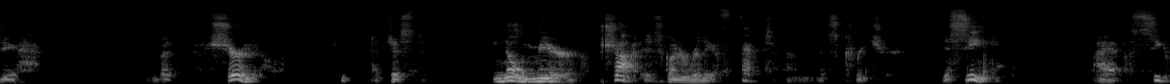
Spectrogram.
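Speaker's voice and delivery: voice dropped low, hushed. Voicing a talkative old drinker telling a story, lowered voice. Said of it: "lean forward and lowered his voice".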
